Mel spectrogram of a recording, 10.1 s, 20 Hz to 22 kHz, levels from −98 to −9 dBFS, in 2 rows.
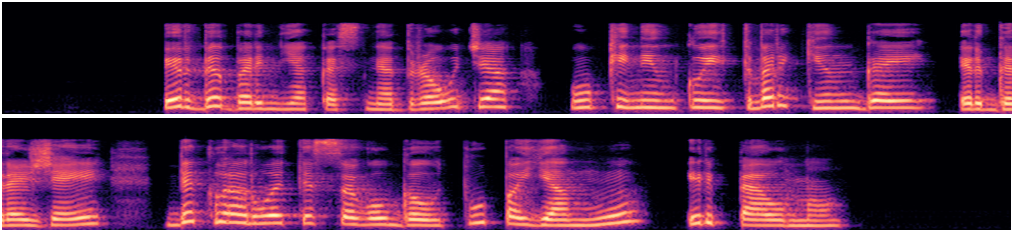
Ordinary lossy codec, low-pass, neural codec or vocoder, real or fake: AAC, 96 kbps; 9.9 kHz; autoencoder, 22.05 kHz, a latent of 192 numbers a frame, VITS, trained on one speaker; fake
